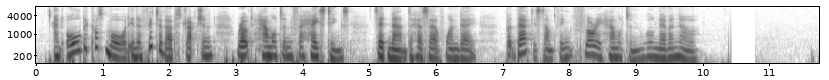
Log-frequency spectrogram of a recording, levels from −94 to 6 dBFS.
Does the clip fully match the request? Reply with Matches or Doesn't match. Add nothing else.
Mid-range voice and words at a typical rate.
Matches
